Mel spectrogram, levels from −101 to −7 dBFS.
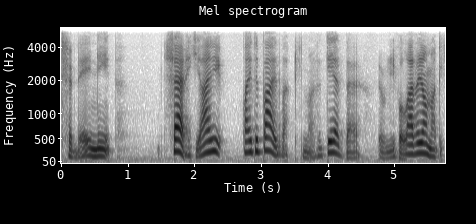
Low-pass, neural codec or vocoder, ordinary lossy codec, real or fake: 5.4 kHz; codec, 16 kHz, 0.5 kbps, FunCodec, trained on LibriTTS, 25 frames a second; none; fake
